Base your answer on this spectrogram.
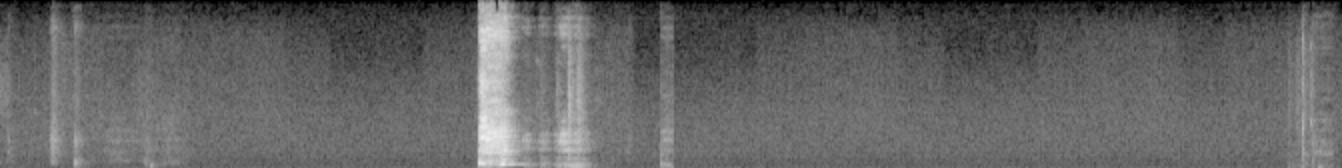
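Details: A few soft coughs, then a loud harsh cough and two smaller ones in a quiet room: a coughing bout in a smoker who mentions an inhaler and is offered water.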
